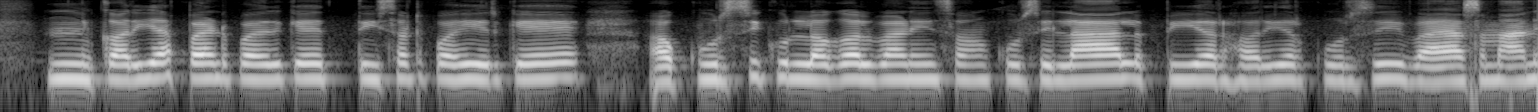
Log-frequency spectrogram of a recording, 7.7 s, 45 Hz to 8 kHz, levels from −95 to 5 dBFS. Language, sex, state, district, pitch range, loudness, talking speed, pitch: Bhojpuri, female, Uttar Pradesh, Ghazipur, 200-210 Hz, -18 LUFS, 170 wpm, 205 Hz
